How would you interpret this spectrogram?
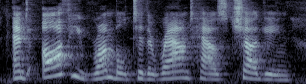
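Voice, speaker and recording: A woman reading a picture book aloud to children, stopping to point out the pictures with gentle asides. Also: mid-range voice, lively intonation, slow pace, creaky, slight background noise. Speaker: storyteller.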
